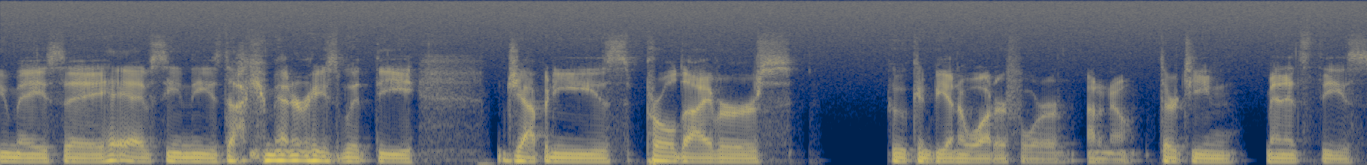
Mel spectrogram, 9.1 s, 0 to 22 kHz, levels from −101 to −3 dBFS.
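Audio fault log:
Throughout, low bit depth with noise shaping: a steady, thin hiss sits only about 10 dB under the speech and rises sharply toward the top of the band. The coarse rounding fits a 7-bit signal, with its error pushed up in frequency.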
